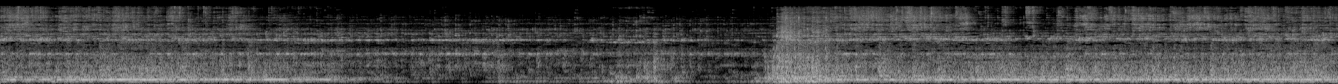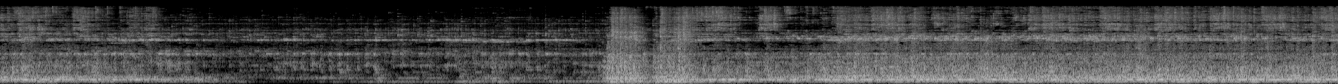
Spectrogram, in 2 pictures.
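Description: A lathe motor hums steadily as the chuck spins.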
